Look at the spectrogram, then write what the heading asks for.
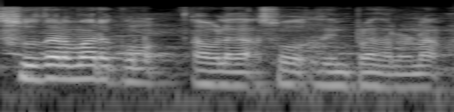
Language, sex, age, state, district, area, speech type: Tamil, male, 30-45, Tamil Nadu, Ariyalur, rural, spontaneous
